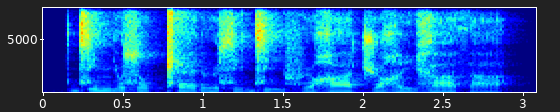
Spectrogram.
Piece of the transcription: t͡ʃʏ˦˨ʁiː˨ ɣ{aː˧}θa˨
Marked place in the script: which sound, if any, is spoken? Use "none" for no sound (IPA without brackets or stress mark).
aː˧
